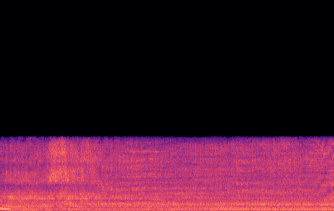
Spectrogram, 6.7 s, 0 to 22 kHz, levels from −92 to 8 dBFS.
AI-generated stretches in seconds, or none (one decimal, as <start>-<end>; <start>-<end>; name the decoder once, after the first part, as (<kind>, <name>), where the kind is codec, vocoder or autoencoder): 0.0-2.4 (codec, HILCodec)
